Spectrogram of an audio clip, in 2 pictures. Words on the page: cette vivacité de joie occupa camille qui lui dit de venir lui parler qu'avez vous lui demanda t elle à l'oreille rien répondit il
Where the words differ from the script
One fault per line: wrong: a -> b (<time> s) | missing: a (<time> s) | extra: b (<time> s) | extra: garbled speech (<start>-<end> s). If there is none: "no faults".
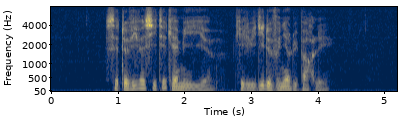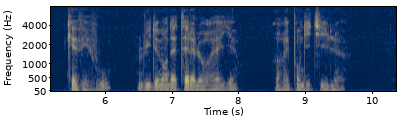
missing: de joie occupa (1.8 s)
missing: rien (8.0 s)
